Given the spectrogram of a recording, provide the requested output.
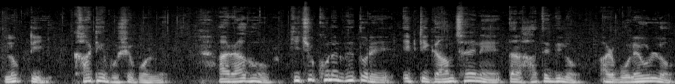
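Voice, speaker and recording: A man's voice: mid-range voice, animated, moderate pace. A man giving a scripted, suspenseful narration of a story. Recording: faint rain noise behind voice. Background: rain ambience.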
